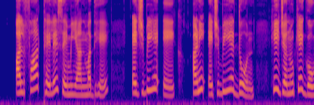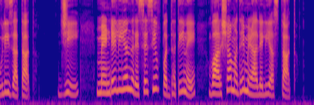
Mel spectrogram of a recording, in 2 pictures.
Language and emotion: Marathi, neutral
